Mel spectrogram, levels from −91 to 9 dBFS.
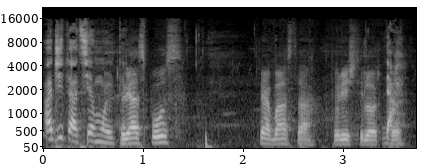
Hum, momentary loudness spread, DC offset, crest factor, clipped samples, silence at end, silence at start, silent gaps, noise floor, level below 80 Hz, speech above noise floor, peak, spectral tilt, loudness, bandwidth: none; 17 LU; under 0.1%; 18 dB; under 0.1%; 0.1 s; 0 s; none; -49 dBFS; -46 dBFS; 26 dB; -6 dBFS; -3 dB/octave; -23 LUFS; 16 kHz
